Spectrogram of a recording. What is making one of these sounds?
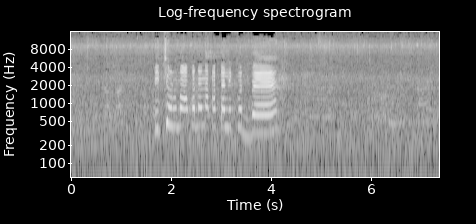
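Water splashes steadily in a fountain.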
